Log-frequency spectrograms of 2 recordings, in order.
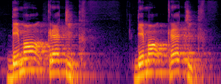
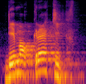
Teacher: There is a stress or emphasis on cra.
